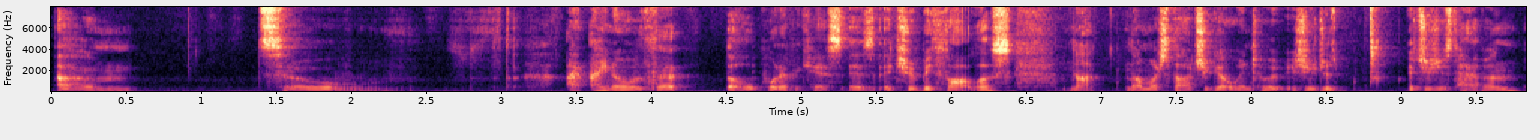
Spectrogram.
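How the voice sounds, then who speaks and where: A man playing a sweet, goofy, nervous young boyfriend in an intimate ASMR roleplay, halting, flustered and stammering as he talks. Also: deep voice, a bit bright, slight background noise. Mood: awkward, flustered. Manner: halting, flustered, stammering, apologetic, often giggly.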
